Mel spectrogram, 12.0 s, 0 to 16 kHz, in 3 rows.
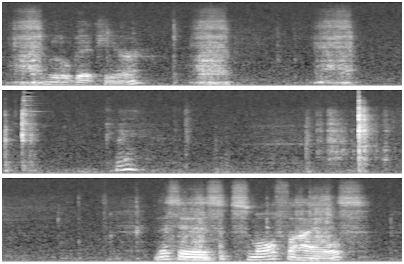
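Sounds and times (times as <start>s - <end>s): file rasping on bone: 0.0s - 0.5s, 1.9s - 2.3s, 3.1s - 3.6s, 11.0s - 11.5s.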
